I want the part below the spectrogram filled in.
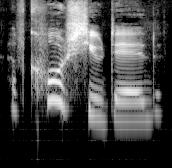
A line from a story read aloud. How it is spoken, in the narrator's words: cried Osborne, still on the laugh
